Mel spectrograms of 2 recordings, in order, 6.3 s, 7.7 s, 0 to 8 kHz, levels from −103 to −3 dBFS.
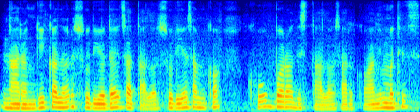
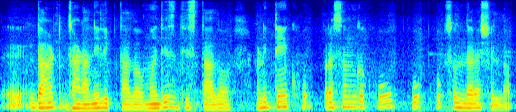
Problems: background sounds at intervals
